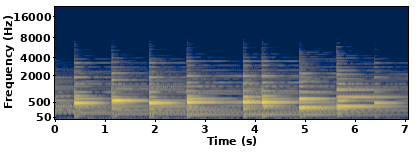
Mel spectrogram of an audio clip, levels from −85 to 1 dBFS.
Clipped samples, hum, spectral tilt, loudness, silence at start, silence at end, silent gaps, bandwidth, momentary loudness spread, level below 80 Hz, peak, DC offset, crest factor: under 0.1%; none; -8.5 dB/octave; -18 LUFS; 0 s; 0 s; none; 5.2 kHz; 11 LU; -54 dBFS; -4 dBFS; under 0.1%; 14 dB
